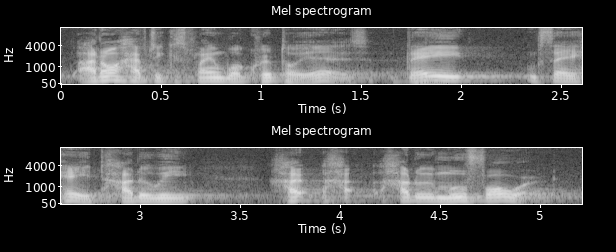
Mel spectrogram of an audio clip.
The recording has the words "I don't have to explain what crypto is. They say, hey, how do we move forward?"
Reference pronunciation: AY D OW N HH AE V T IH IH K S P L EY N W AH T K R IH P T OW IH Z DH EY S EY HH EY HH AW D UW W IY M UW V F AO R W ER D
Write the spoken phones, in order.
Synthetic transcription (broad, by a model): AY D OW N HH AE F T IH IH K S P L EY N W AH T K R IH P T OW IH Z DH EY S EY HH EY HH AW D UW W IY M UW V F AO R W ER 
